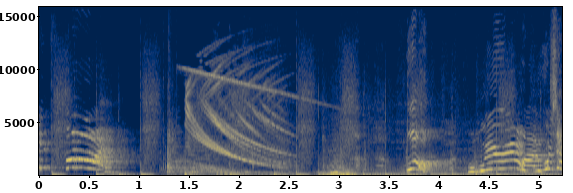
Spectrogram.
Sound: whooshing sound

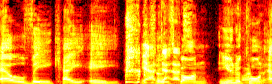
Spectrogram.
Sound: laughs

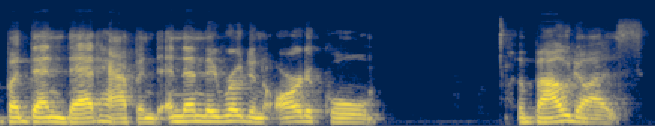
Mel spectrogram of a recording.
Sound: clicks tongue

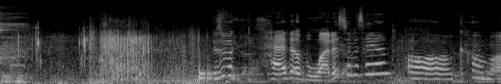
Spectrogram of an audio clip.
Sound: laughs; loud munching

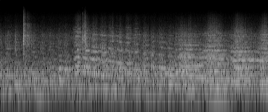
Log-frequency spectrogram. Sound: revolver clicking

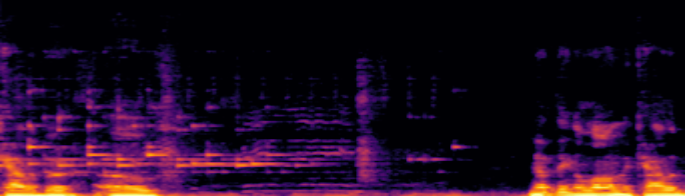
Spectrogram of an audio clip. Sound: phone ringing

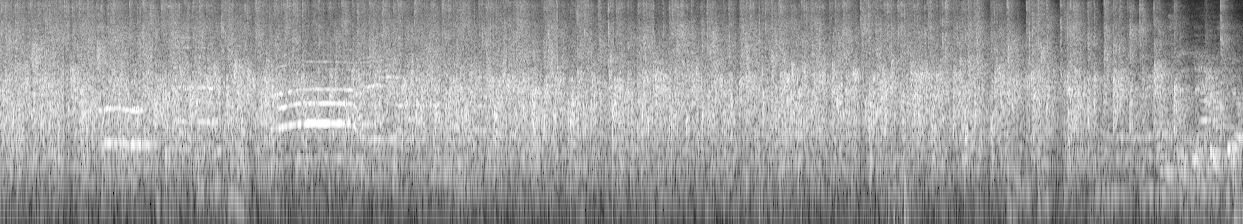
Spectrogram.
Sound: applause; cheering and applause; applause

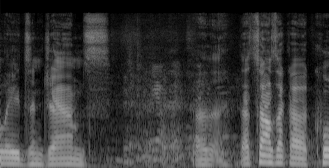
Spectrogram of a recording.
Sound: group laughs

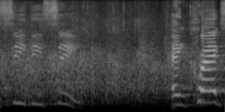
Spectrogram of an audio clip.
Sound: audience applauding

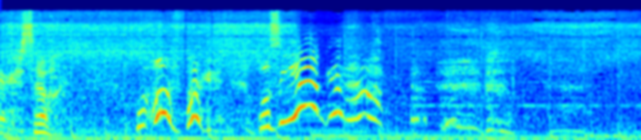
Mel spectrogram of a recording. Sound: yelling

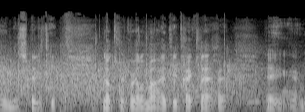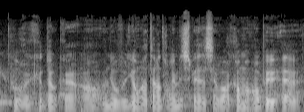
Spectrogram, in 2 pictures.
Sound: applause

